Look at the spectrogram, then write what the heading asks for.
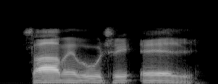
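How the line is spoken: Booming drone. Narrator (Russian): прогудел Зырк

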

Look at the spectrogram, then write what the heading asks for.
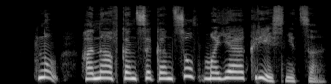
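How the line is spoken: Happy reply. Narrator (Russian): радостно ответила Эмми

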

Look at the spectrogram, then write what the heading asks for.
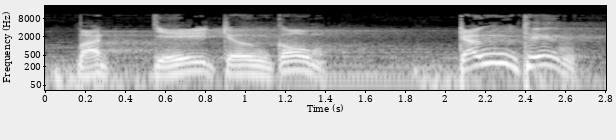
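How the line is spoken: Loud shout. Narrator (Vietnamese): Bạch Hầu ... hắn hét lớn

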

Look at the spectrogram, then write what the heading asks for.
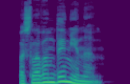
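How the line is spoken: Very calm. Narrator (Russian): Кэсси говорила очень спокойно

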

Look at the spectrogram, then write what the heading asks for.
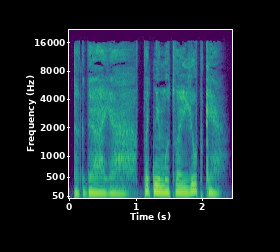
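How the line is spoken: Whisper. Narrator (Russian): прошептал он

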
